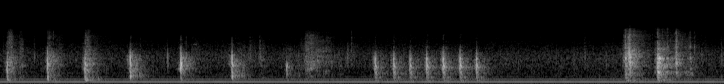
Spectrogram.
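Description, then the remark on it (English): Footsteps climbing stairs toward the fifth floor of a five-story house in Greenwich Village after midnight, in a steady rhythm of firm thuds, quickening into a rapid run of steps midway before a few heavier final treads, over a low constant hum. “The mailbox says fifth floor, and I start up.”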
